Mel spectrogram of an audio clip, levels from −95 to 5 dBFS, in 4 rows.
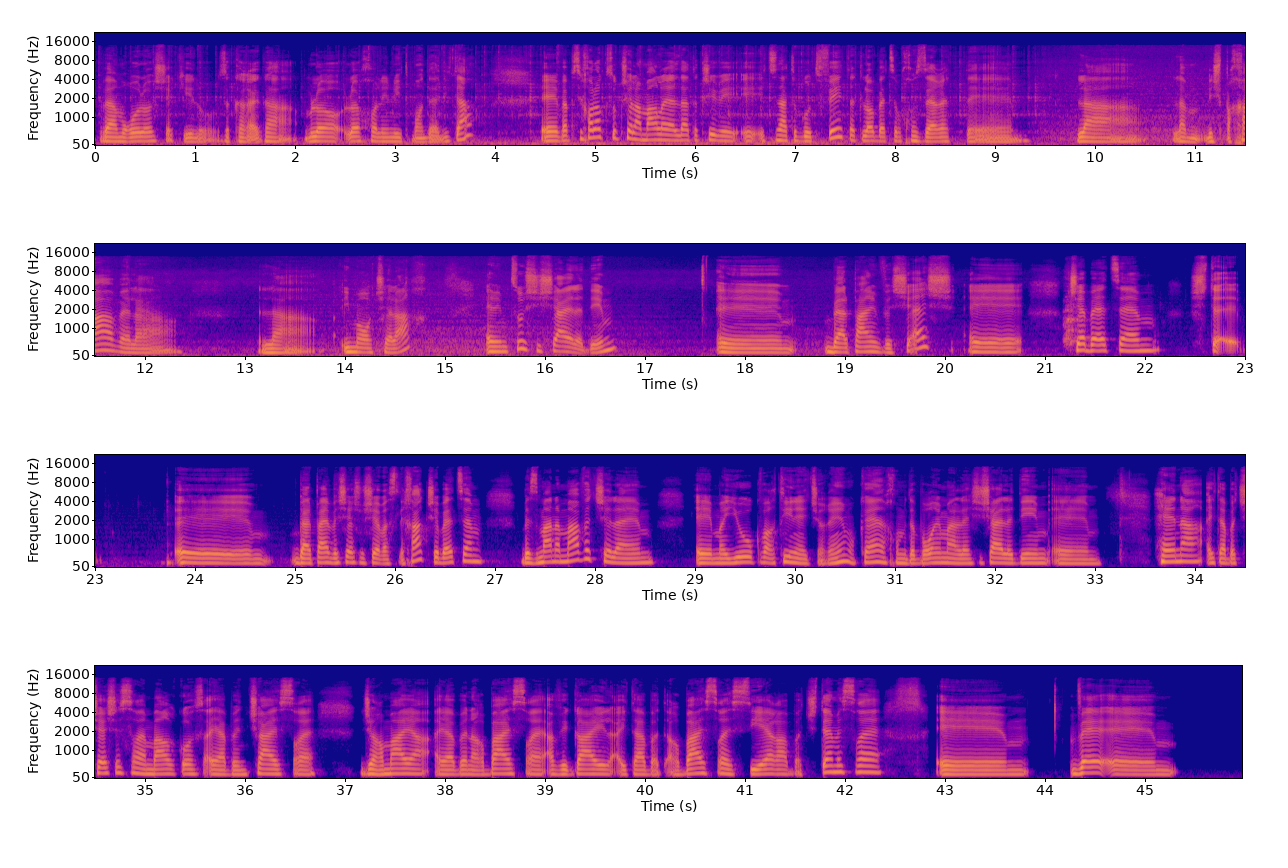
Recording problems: rain or running water; noticeable; throughout; 20 dB below the speech

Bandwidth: 14 kHz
